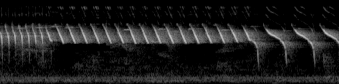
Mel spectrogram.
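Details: Canary song aimed at stimulating males and readying females for mating, a rapid chattering trill of slanted notes ending in four deep, swooping downslurred whistles.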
